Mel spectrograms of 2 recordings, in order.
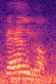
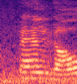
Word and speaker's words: পেহেলগাম: দরজা ঠিক আছে সে পেহেলগাম বানানটা কি হবে পি এ এইচ এল জি এম পি এচ এল জি এম পেহেলগাম পেহেলগাও বলে ঠিক আছে কোন ব্যাপার পেহেলগাম পেহেলগাম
